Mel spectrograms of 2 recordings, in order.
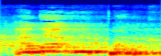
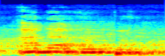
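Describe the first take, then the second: No difference in how they are said.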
